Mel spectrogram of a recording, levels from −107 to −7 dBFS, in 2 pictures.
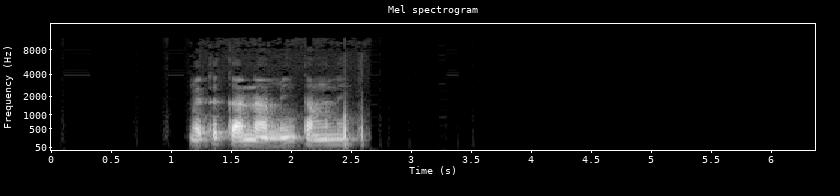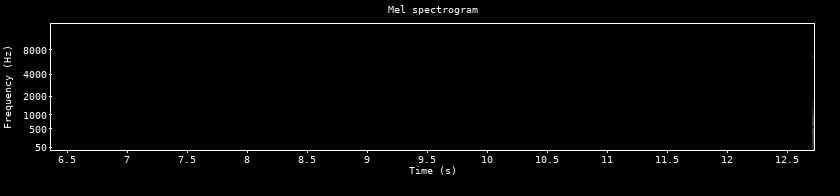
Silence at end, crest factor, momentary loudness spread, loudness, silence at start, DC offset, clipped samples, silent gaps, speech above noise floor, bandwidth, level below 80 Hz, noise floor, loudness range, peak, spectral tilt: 10.25 s; 28 dB; 12 LU; -24 LUFS; 1.15 s; under 0.1%; under 0.1%; none; over 67 dB; 6.4 kHz; -78 dBFS; under -90 dBFS; 10 LU; -4 dBFS; -8 dB/octave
